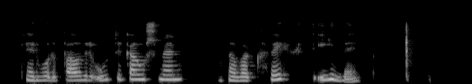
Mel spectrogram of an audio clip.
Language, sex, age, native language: Icelandic, female, 60-69, Icelandic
